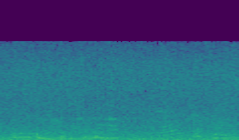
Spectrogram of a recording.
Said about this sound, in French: Là, l'eau va sortir de ce côté. Elle sort là-bas, l'eau. Donc la chaussée détourne l'eau, ici, du côté droit du Dourdou.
